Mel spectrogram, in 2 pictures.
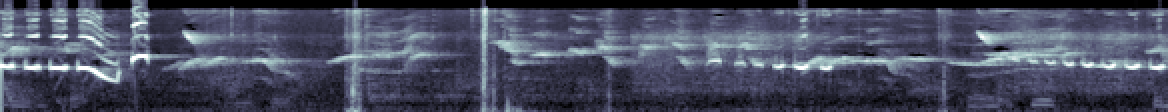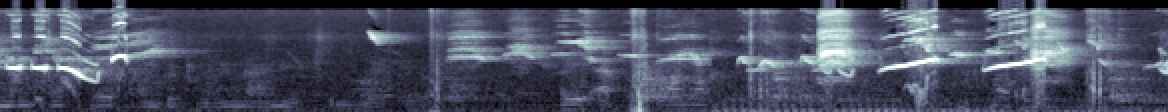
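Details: Male sirtu in a cage, worked up by a rival and a female nearby, repeats bursts of fast high trills ending in dropping whistles, mixed with chirps, sharp clicks and knocks.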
